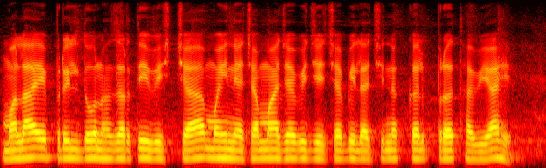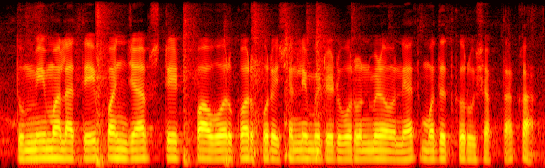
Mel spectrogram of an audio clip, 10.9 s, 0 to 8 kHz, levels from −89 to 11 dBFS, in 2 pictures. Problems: none marked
